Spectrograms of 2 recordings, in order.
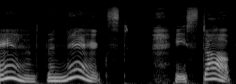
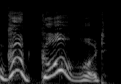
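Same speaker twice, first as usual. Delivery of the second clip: high, loud startled cry; sudden shocked outburst; shocked exclamation; 8 semitones higher, 4 dB louder than usual. A narrator's reading. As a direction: gasp it out in shock. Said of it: "he exclaimed in shock".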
